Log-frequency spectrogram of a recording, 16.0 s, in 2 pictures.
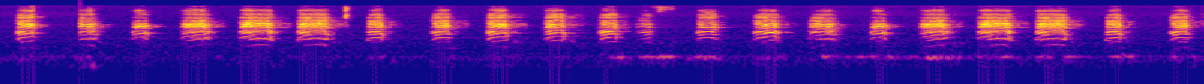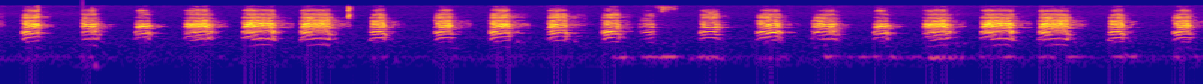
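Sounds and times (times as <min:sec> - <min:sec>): duck quacking: 0:00.1 - 0:16.0.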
